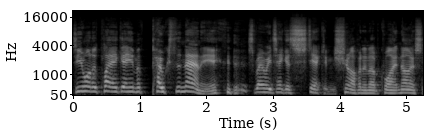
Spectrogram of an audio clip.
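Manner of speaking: put-on high-pitched, upper-class English schoolboy accent. Retelling what a child asked, the speaker quotes him in a posh British accent. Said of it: "But that accent is something".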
